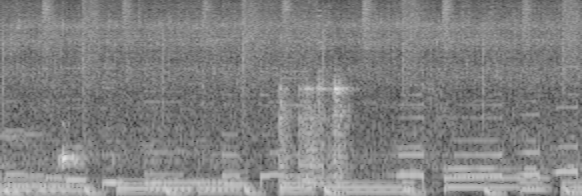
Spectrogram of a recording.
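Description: Chopped capsicum goes into garlic sautéing in a frying pan, making a steady close sizzle and crackle with bubbling, no voices.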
